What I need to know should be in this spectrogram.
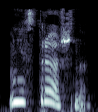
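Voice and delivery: высоко, с испугом; выкрикнуть страх, выше своего голоса; испуганный возглас. A narrator's reading. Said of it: "крикнула Санса". (Санса на краю кричит от страха)

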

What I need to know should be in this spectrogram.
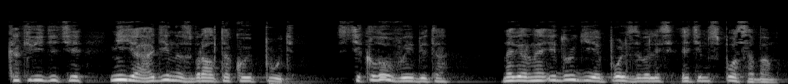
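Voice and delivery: lightly voiced wise old pilgrim; Duga's voice. (голос мудрого странника)

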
